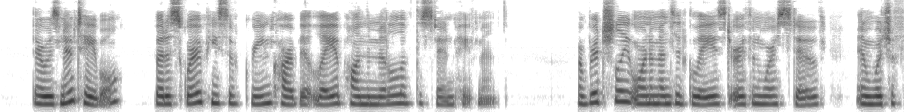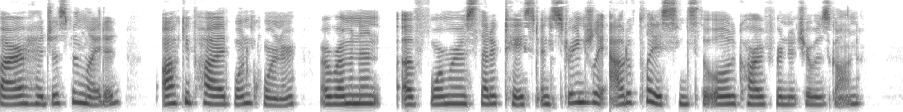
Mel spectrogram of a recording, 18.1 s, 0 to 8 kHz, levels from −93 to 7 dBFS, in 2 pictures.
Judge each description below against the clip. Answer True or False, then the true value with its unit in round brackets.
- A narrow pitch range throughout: True (1.7 semitones)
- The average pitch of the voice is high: True (220 Hz)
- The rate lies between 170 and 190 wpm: True (180 wpm)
